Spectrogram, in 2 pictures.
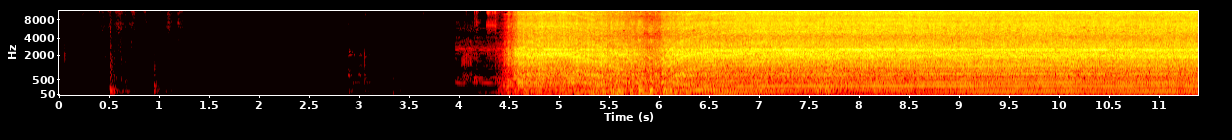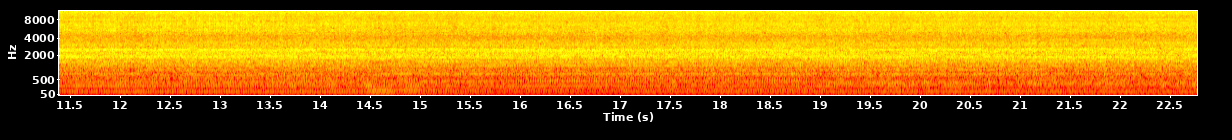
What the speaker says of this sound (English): The tool is set on speed 6, and I'll be using Bosch carbide knife for heavy metal.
